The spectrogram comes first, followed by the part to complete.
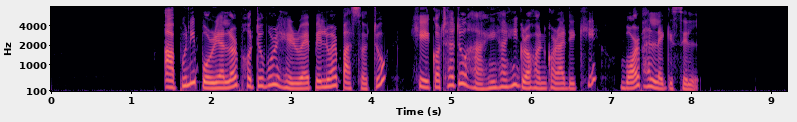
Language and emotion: Assamese, happy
